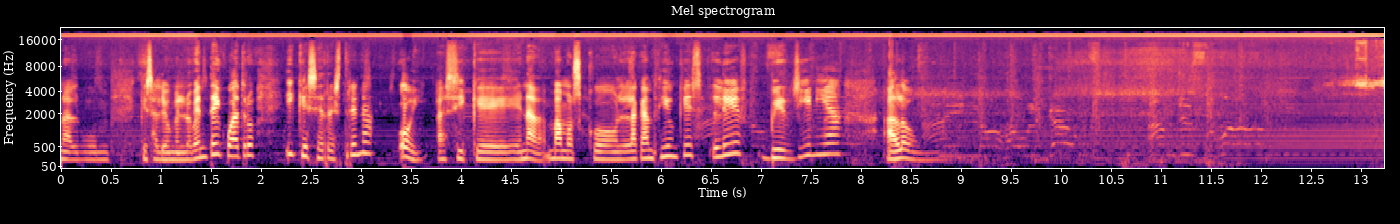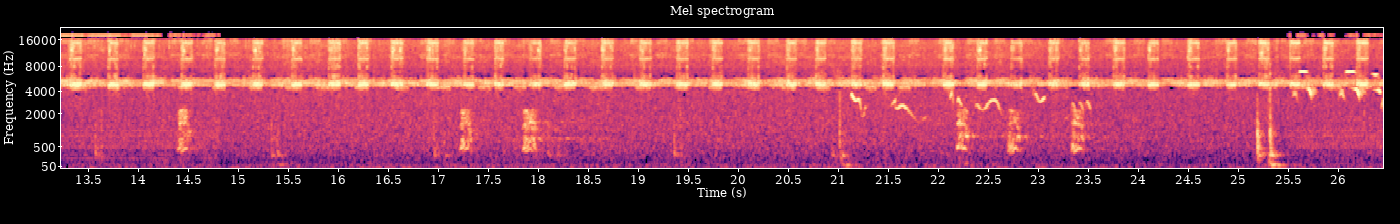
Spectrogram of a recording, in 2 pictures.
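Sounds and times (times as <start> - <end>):
speech: 0.0 - 8.8
crickets and insects chirping: 0.0 - 26.4
faint bird calls: 13.0 - 26.4
dog barking: 14.3 - 14.7, 17.0 - 18.6, 21.7 - 23.8.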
